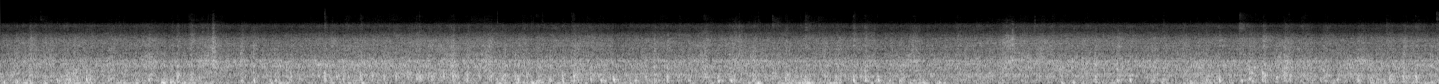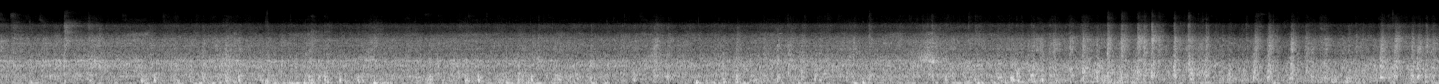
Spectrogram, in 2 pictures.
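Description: ICF passenger coach running on the rails, its wheels and bogies rumbling and clattering over the rail joints, with a denser run of clatter a few seconds before the end.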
